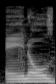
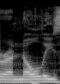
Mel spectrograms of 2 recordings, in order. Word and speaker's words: anoles: Okay, actually, this happens a lot when, these are called, they're technically pronounced anals, but they're anoles is what a lot of people call them.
